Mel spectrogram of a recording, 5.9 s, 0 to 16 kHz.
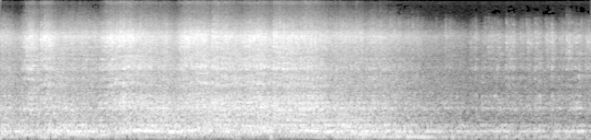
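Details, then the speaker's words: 1972 Pontiac Firebird Trans Am V8 after replacing a muffler blown apart when the engine was loading up with gas: deep burble rises on a throttle blip then settles, even and mellow, no rasp or leak; normal exhaust note, better than before. "it's better than what I had"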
